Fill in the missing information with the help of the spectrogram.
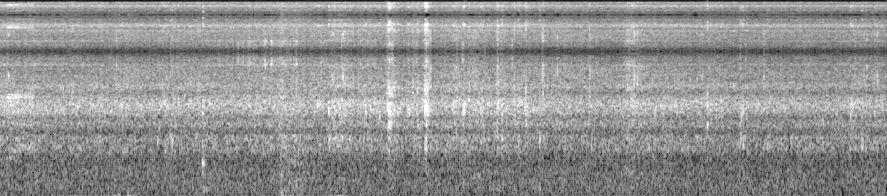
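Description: Steady rush of a shallow river riffle flowing around a kayak, with paddle strokes in the water and two brief sharp sounds about four seconds in.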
